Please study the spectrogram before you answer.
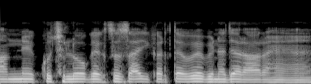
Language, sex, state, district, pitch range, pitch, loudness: Hindi, male, Uttar Pradesh, Lucknow, 120-125 Hz, 125 Hz, -16 LUFS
